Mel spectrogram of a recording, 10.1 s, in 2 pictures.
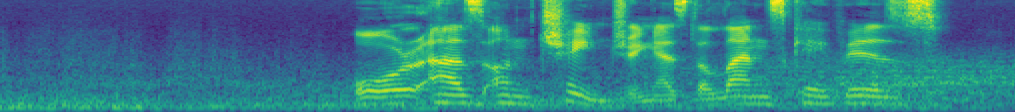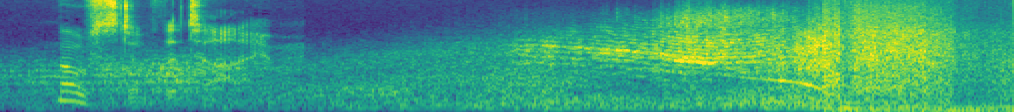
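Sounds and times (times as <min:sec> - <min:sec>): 
meteorite impact explosion: 0:00.0 - 0:05.5, 0:06.6 - 0:10.1
speech: 0:01.8 - 0:04.8, 0:05.4 - 0:06.5
thin descending whistling tone: 0:07.6 - 0:09.3.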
